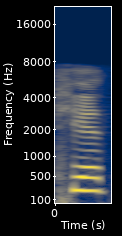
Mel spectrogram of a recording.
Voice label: "tiet1", taiwanese Syllables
